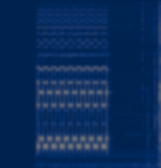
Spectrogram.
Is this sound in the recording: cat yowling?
no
